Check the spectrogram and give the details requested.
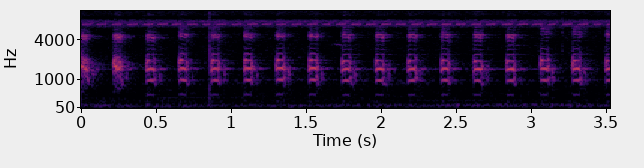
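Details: Red-headed lovebird lure call from a natural recording, used to draw birds in: a steady series of short harsh notes repeated a little more than twice per second, evenly spaced, over a faint low background rumble.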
